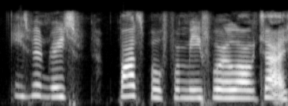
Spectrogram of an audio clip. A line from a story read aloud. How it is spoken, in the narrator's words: she said quietly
